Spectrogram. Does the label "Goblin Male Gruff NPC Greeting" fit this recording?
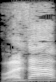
Yes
